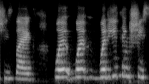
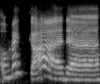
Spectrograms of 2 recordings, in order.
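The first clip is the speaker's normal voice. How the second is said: mocking voice with vocal fry. Showing how the speaker talks when upset: mocking voice with vocal fry. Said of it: "I talk like that to make fun of people".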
